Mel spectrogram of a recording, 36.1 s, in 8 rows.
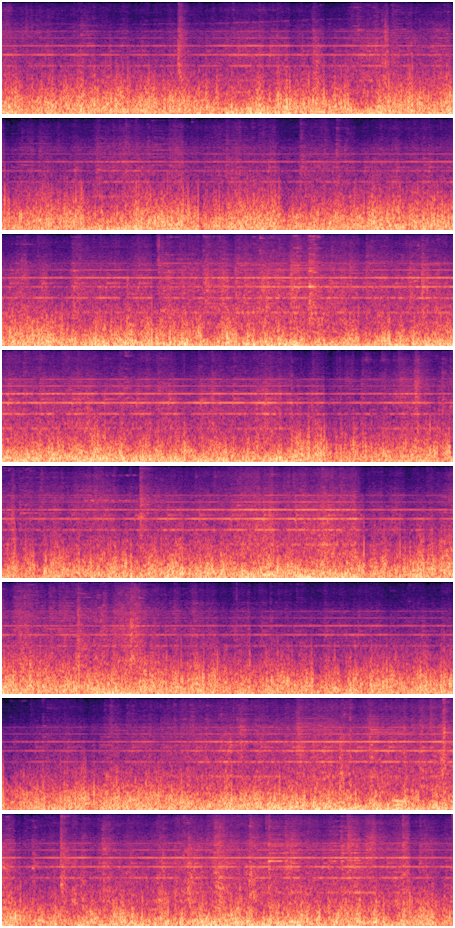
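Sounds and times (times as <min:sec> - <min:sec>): freight cars rumbling on rails: 0:00.0 - 0:36.0
high-pitched ringing tones: 0:00.0 - 0:36.0
wheels clicking over rails: 0:09.2 - 0:14.0.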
